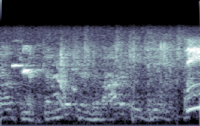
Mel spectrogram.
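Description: Mi-Ki puppies whimpering with short, high whines while playing over a plush toy. A woman's voice cuts in near the end.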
